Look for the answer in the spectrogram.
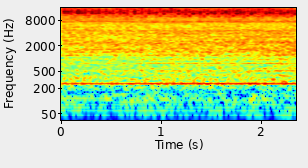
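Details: Steady petrol engine idle with a constant low hum, after an underhood whistling and sucking noise was traced to a leaking oil separator (PCV) diaphragm and fixed with a rubber patch cut from an inner tube: normal idle.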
